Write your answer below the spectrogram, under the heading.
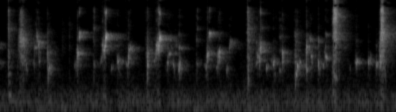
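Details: Indoor pet budgerigar talking during a morning grooming session with a companion budgie; rapid, nonstop run of sharp chirps, squeaky warbles and clicky syllables at a steady pace, fairly quiet.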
